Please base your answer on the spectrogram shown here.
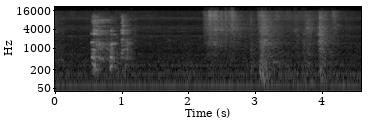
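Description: An adult gives a couple of short coughs, then clears the throat with rough, scraping bursts.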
